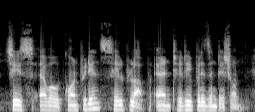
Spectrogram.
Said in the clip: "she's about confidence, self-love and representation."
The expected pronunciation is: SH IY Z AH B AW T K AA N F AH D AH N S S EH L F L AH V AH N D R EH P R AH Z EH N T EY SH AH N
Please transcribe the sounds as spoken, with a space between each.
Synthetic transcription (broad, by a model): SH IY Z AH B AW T K AA N F AH D AH N S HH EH L P L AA B AH N D R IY P R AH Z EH N T EY SH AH N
